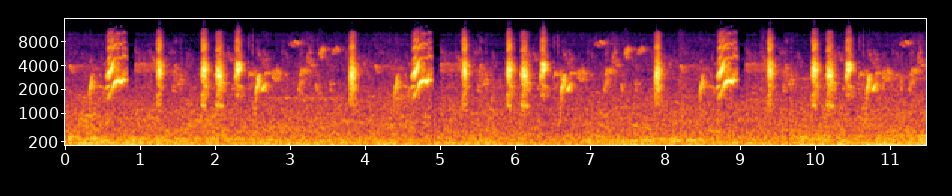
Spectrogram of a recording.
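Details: Chestnut-tailed starling, an exotic species in Taiwan, producing repeated clipped chirps mixed with buzzy, upslurred squawks in loose clusters over steady low background noise.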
